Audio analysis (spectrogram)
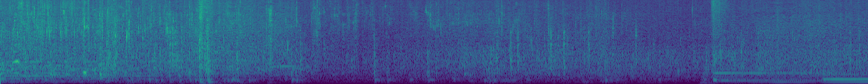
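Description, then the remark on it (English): Water pours and gushes steadily into a sinking boat, a continuous rushing with splashes and knocks, surging loudly at the start and again near the end. “The boat, it's still sinking.”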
